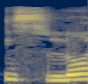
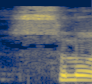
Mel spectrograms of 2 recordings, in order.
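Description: First: A short 'i' vowel comes before the s. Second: The word starts directly on the s sound. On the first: The speaker calls it wrong. "इसको स्लो नहीं पढ़ना है" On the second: The speaker calls it right. "बल्कि ये स्लो है"

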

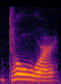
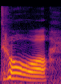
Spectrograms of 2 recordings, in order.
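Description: First: American accent, with the final r sounded. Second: British accent, with the final r dropped. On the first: "제가 방금 발음은 미국식 발음으로 제가 들려드렸어요" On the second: "사실 R 발음이 들리지 않았어요. 그 이유는 영구식이기 때문에"

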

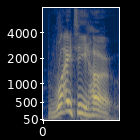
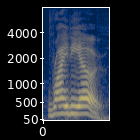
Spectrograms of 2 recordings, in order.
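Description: First: The middle consonant is a crisp posh T. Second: The middle consonant is a soft D sound. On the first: It sounds too posh and overdone. The speaker calls it wrong. "if you want to use a posh RP sounding voice for this" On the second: It sounds soft and casual. The speaker calls it right. "it's a T, but we pronounce it like a D here"

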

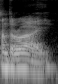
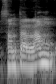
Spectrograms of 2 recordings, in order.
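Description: First: The word ends in a nasal 'ai' vowel. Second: The word ends with a clear m sound. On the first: The speaker calls it right. "But উচ্চারণ হবে সান্তারাই" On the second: The speaker calls it wrong. "সান্তারাম উচ্চারণ লেখা ইংরেজিতে পড়লে"

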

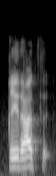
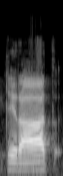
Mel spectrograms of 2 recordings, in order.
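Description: First: The second syllable has a short vowel. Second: The second syllable has a long vowel. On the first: The speaker calls it wrong. "क़िरत का लफ्ज़ बोलना गलत है" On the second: The speaker calls it right. "क़िरात बोलना चाहिए।"

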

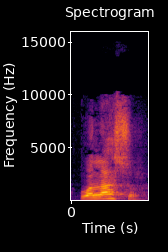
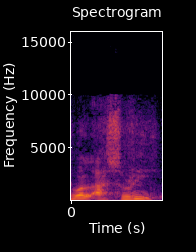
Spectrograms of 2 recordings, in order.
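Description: First: The phrase ends without a final vowel. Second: The phrase ends with a final 'i' vowel.

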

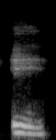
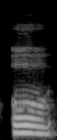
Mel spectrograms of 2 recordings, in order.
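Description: First: The vowel is overly softened, like e. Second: The vowel is deep and wide, like o. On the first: "когда очень чрезмерно ее смягчают, и получается как «э»" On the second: "не делаем широкий такой глубокий звук О"

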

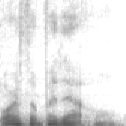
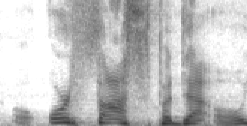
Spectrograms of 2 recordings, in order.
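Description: First: No s sound follows ortho in the word. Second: An s sound follows ortho in the word. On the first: The speaker calls it right. "you say orthopedeo" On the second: The speaker calls it wrong. "You don't say orthospedeo"

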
